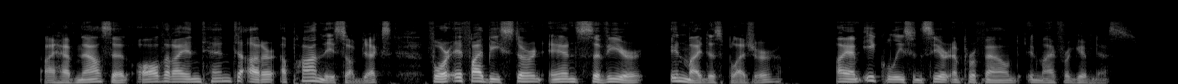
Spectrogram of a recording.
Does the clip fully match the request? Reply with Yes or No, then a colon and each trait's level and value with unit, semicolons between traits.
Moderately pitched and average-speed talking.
No: low, 120 Hz; average, 165 wpm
